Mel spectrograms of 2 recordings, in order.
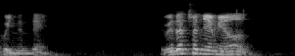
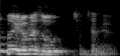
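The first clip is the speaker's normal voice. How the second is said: usual speaking voice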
